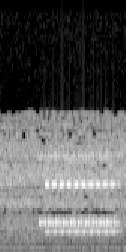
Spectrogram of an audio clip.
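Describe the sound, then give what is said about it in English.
A single ringback tone on a dialed telephone call, one steady electronic burst lasting about a second, heard through a thin, band-limited phone line with a low hum underneath and no talking. “Do you hear that? It's ringing.”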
